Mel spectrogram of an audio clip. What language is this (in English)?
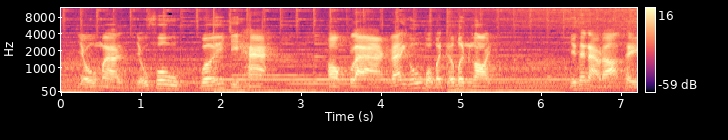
Vietnamese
